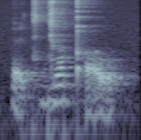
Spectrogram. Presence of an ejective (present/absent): present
